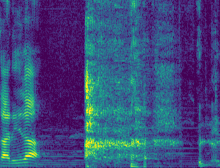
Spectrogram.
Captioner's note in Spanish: Risas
